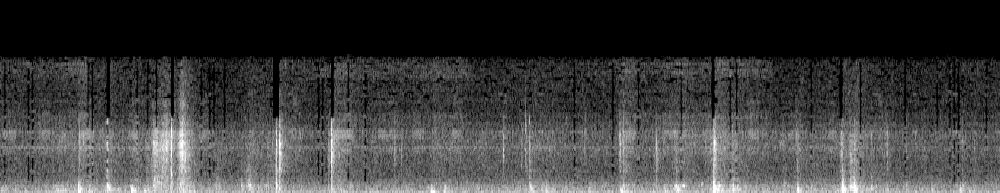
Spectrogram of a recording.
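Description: Faint, irregular clicks and taps, with a brief scrape about a second and a half in: plastic PEX tubing being handled and pressed down onto a painted plywood board.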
